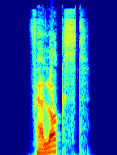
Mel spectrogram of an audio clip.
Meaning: second-person singular present of verlocken
- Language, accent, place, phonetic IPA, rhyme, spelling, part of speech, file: German, Germany, Berlin, [fɛɐ̯ˈlɔkst], -ɔkst, verlockst, verb, De-verlockst.ogg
